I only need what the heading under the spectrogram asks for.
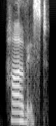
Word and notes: harvest: Indian

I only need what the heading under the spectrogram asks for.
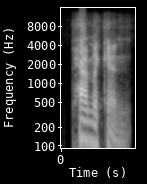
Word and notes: pemmican: American English

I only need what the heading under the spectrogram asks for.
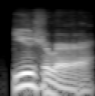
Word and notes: usurer: American English

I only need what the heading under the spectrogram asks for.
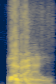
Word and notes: audile: American English

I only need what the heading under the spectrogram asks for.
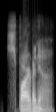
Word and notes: spartina: American English

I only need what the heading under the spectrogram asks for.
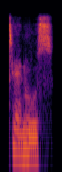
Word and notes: tenuis: Indian

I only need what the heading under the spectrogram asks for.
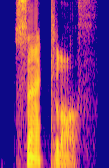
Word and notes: sackcloth: British English

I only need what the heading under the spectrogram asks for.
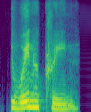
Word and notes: quinacrine: Indian

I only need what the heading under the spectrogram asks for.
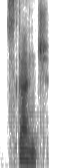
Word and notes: scunge: Indian

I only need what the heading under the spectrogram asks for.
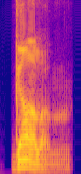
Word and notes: golem: British English

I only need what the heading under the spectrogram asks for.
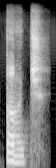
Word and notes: urge: Indian

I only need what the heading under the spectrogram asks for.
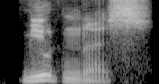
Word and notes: mutinous: American English

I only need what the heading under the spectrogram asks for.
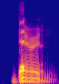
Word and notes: barren: American English

